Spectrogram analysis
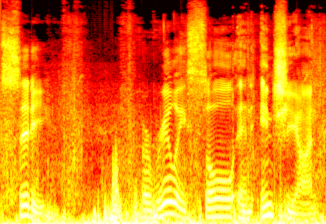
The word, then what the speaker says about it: Incheon: But really, Seoul and Incheon, it's the same city.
